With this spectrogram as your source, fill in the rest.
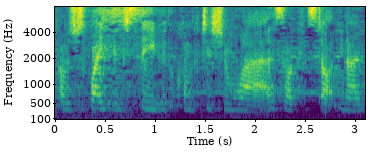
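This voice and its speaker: A woman's voice: fairly low pitch, flat delivery, very fast. A twenty-year-old woman, chatty and full of "like", talking as a contestant. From Essex, England. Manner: chatty, lots of "like". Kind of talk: casual chat and confessional. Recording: loud music and crowd behind.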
